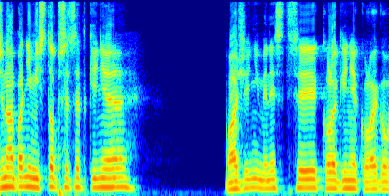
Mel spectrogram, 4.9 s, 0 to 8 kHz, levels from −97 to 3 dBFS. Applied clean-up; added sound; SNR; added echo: neural mask model DeepFilterNet 3.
